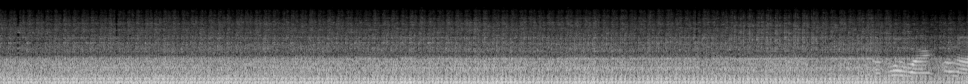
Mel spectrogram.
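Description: A ZTR zero-turn mower with a freshly swapped engine runs steadily and loudly at close range, a constant rough drone that barely changes throughout.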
